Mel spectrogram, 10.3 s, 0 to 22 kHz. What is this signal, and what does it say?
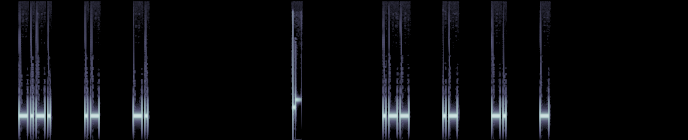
Morse code, heard as a keyed tone, about 28 wpm, spaced as for 13 wpm, 700 Hz. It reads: CAN WANT
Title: 4x Character Spacing - Top 300 Words - 28wpm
